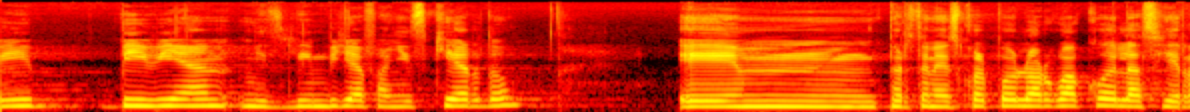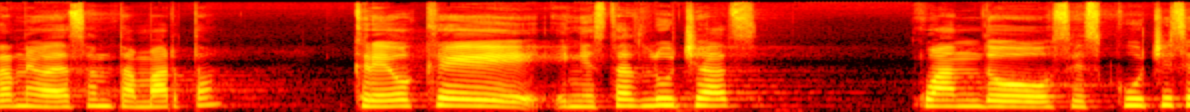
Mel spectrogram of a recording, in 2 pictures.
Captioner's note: speaking Spanish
